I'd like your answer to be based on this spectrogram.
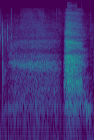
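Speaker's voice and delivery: long, voiceless exhale; slow breathy sigh. Acted. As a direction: let out a drawn-out sigh. Sigh after joking about own skin.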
